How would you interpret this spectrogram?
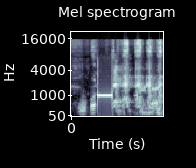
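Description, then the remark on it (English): A single short, steady high-pitched censor bleep cuts in between bursts of a man's speech, loud and clean, lasting about a quarter second before talking resumes. “And if you want us to have a better production values, if you want us to have a beep button that actually goes on when we're actually swearing and not afterwards, listen the fuck up.”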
